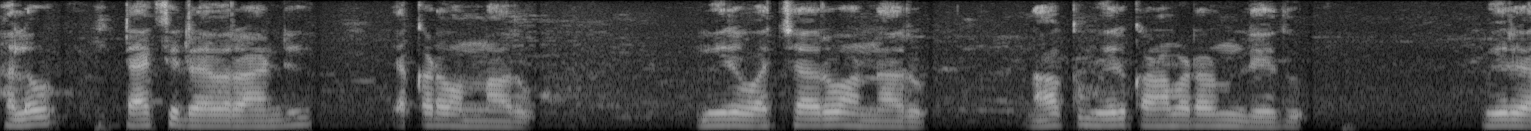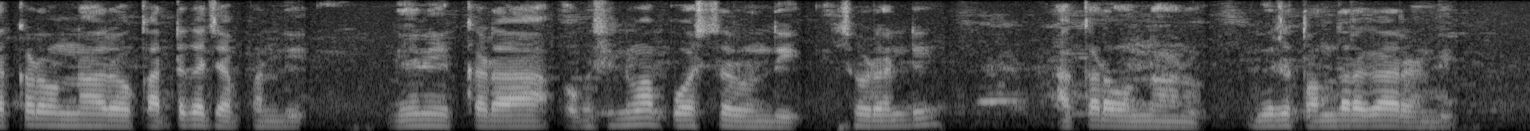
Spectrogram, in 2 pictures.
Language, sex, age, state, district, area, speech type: Telugu, male, 30-45, Andhra Pradesh, Nandyal, urban, spontaneous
